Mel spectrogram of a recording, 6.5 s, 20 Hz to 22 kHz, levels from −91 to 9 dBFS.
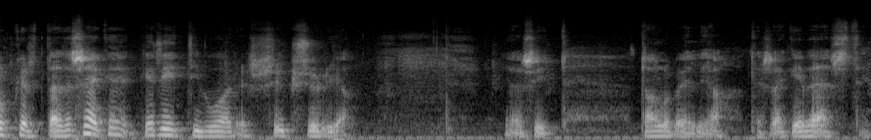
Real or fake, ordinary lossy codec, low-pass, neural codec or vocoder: real; none; 14.4 kHz; none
